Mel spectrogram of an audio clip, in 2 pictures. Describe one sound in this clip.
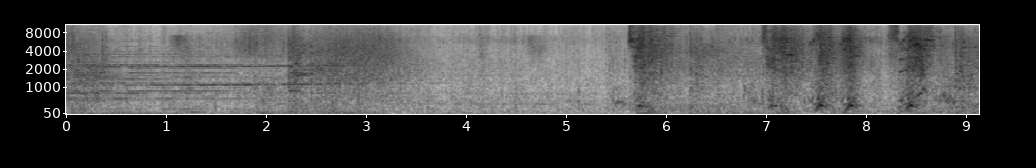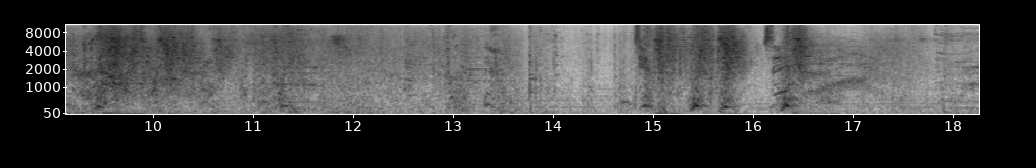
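Fires roar and crackle steadily.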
